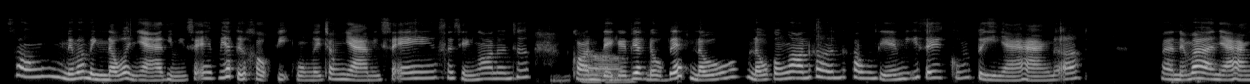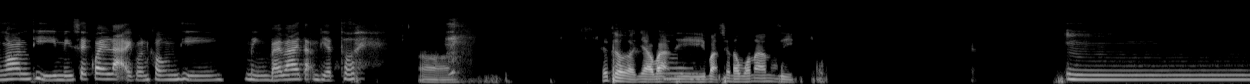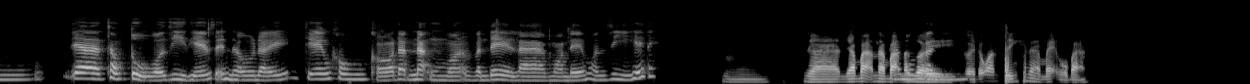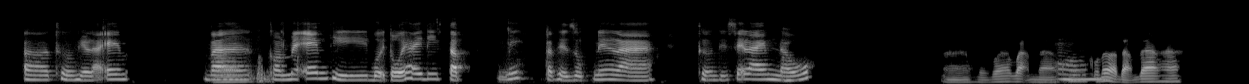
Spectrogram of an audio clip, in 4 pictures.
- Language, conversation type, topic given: Vietnamese, unstructured, Bạn nghĩ gì về việc ăn ngoài so với nấu ăn tại nhà?
- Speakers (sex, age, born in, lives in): female, 20-24, Vietnam, Vietnam; male, 30-34, Vietnam, Vietnam
- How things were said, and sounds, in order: tapping; static; other background noise; unintelligible speech; wind; laughing while speaking: "thôi"; chuckle; drawn out: "Ừm"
